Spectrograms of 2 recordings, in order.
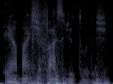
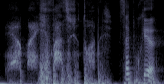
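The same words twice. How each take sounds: First: Said in the usual way. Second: Secretive whisper, sharing a trick. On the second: Shown as a demonstration. Teacher whispering the easy rule to students. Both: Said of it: "Vem comigo aqui, ó".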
